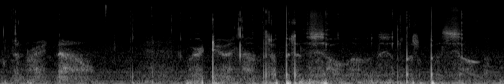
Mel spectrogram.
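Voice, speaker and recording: Whispering at a moderate pace, a man makes big swings in loudness. Noticeable background noise runs under him. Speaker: ASMR creator. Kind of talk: ASMR gameplay commentary. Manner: whispered, soft.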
